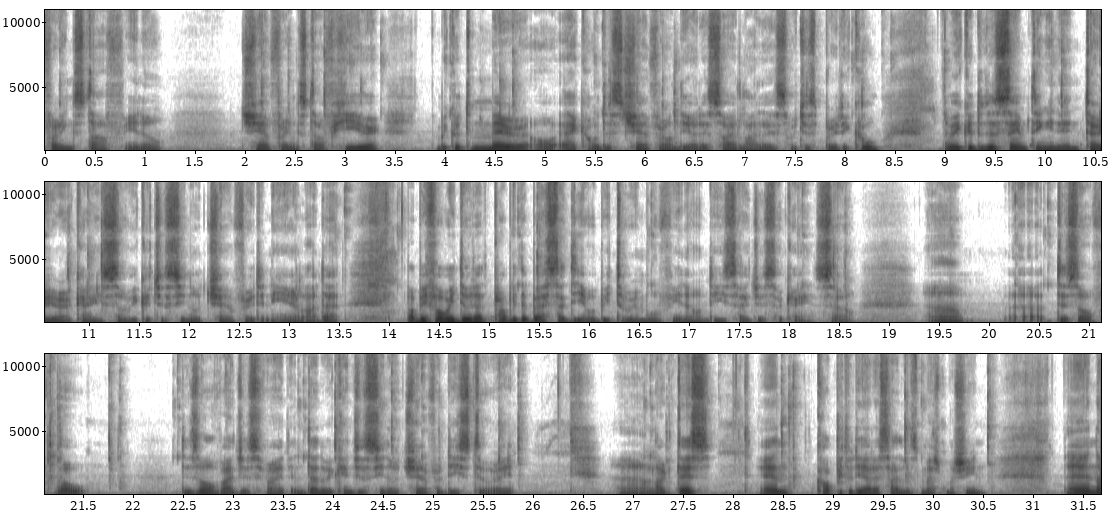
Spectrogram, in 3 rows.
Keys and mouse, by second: 2.9 shift+click, 3.3 click, 3.8 click, 4.5 ctrl+b, 5.8 `, 6.2 Tab, 7.9 shift+click, 8.4 click, 8.9 Tab, 9.4 click, 9.9 click, 10.4 shift+click, 10.9 ctrl+b, 13.9 middle click, 17.9 shift+click, 20.5 x, 21.2 ctrl+z, 21.7 x, 22.7 click, 24.3 click, 25.2 click, 25.7 ctrl+b, 27.5 click, 28.0 click, 28.5 alt+x, 29.0 `, 29.8 shift+click, 30.8 shift+click, 31.4 click.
